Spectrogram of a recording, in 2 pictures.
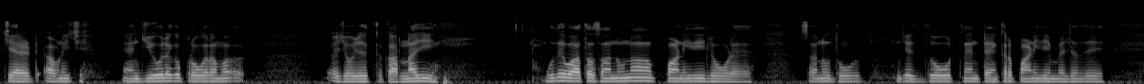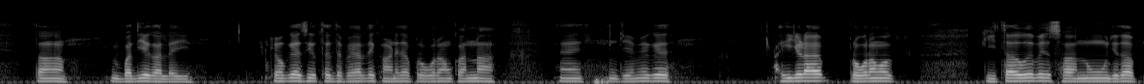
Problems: background sounds at intervals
